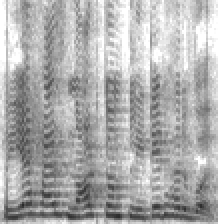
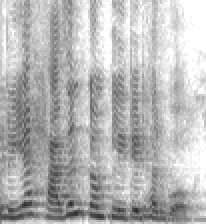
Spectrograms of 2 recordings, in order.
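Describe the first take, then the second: First: Said in the usual way. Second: "hasn't" as one word, HAZ-unt; fast-English contraction. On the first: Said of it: "ये तो normal English हो गया ना". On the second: Shown as a demonstration. Teacher turning normal English into fast English, contracted "hasn't". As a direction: run has and not together into "hasn't". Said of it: "हम यहाँ पे fast English बोल रहे".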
